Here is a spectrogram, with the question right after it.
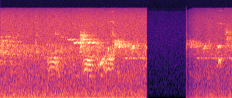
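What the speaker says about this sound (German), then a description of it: "Ist das eine Dohle?" A jackdaw calling in the TKKG video game, short chirping caws over a continuous ambient bed, broken by a brief total dropout before the background resumes.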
